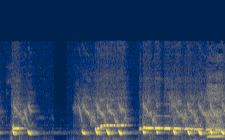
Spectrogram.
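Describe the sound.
Long-tailed meadowlark calls: bright, clear chirping notes in three bursts, a short pair first, then longer quick runs of repeated notes, with no talk.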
